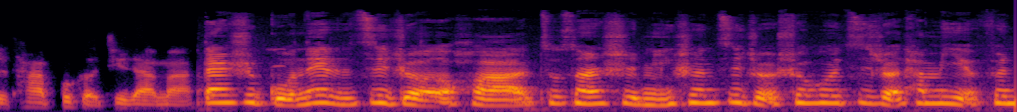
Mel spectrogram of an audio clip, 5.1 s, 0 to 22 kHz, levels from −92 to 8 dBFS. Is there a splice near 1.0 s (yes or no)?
yes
